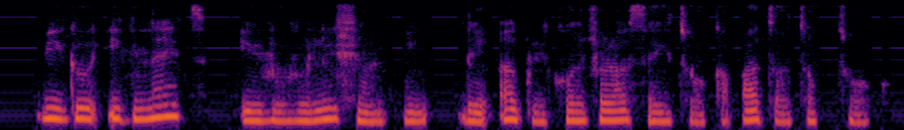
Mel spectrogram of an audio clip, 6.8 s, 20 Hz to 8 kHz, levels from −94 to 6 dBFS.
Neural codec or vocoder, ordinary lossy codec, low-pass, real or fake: vocoder, 22.05 kHz, 80 mel bands, HiFi-GAN; none; 7.2 kHz; fake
